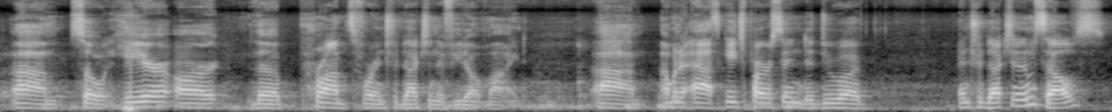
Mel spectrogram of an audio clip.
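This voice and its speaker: A man from Nigeria, in his thirties, moderating a conference panel in a relaxed way with many fillers. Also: mid-range voice, moderate pace, a little hiss or hum. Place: conference room.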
